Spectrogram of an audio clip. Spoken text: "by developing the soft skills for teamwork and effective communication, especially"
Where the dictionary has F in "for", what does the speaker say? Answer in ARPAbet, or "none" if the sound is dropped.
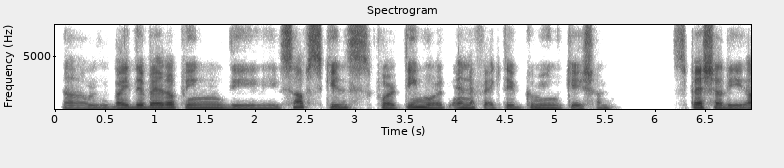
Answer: F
